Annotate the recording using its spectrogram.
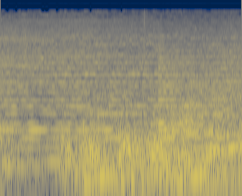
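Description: Dramatic film-score music; about half a second in, a loud low rumble swells in under it and becomes the loudest sound.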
